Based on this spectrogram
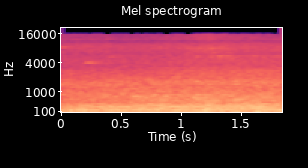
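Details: Euro motorcycle small engine with hard starting, converted to 4-pin CDI: rapid, choppy knocking that mimics a bad connecting rod, actually caused by the flywheel striking the stator from loose magneto bolts.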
